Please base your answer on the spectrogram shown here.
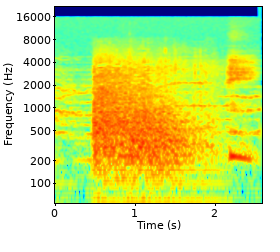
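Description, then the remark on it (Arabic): A Ramadan cannon fires with a sudden loud boom that rumbles and slowly fades over about two seconds, followed by a second sharp burst near the end. “مدفع الحلقة ضرب ولازم نمشي خلاص”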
